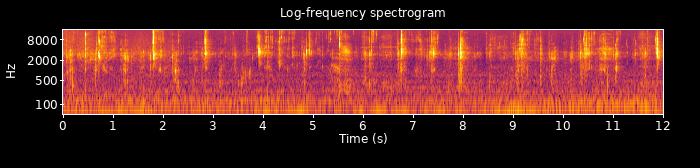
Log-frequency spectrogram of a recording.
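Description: Chewing a mouthful of deep-fried crispy pork belly (lechon kawali) with rice, with irregular sharp crunches of the crackling several times a second.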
